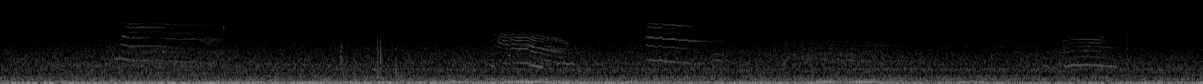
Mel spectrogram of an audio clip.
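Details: Young kittens mewing at intervals: four short high meows spread across the recording, several sliding downward at the end, with a continuous low droning hum underneath throughout.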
